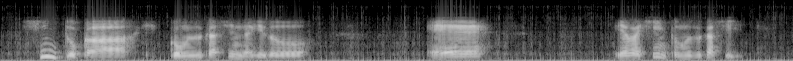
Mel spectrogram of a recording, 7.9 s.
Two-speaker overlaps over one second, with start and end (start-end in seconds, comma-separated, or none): none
